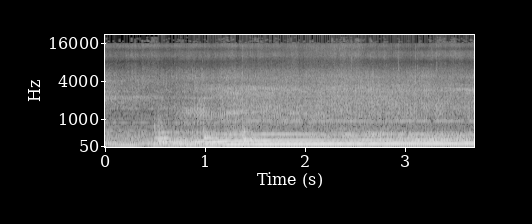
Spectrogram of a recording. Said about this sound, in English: We should let Mr. Q concentrate on driving the boat.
